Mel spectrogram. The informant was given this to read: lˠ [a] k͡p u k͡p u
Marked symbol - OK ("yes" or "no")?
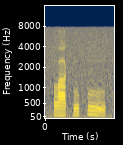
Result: yes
